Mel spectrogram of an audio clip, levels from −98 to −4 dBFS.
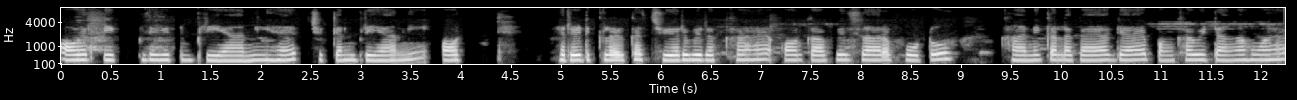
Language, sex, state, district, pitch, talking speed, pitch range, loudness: Hindi, female, Bihar, Gopalganj, 240 Hz, 135 wpm, 230-250 Hz, -17 LUFS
